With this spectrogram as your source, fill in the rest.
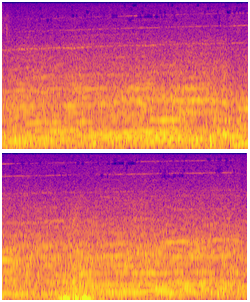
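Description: Race car engine in the sim racing game Assetto Corsa Competizione, a steady loud drone with layered harmonics while diving inside a Porsche into a left-hand corner, with a brief revving swell near the end and no talk.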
